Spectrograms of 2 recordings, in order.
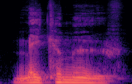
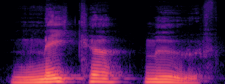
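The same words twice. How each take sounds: First: The phrase is said at normal conversational speed. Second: The phrase is said slowly and carefully. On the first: "And at normal speed" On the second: "So slowly it sounds like this"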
